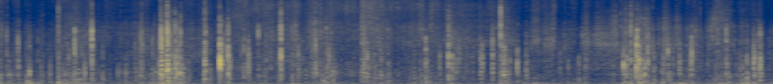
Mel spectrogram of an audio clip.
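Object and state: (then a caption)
Woven plastic tote bag. A large, empty pink woven polypropylene reusable tote printed with "Saw it Loved it Bought it" is held up, folded, then rubbed and patted with the palm. The result is a steady stream of dry, crinkly rustling with many short, bright crackles and occasional sharper pats rising above the texture.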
